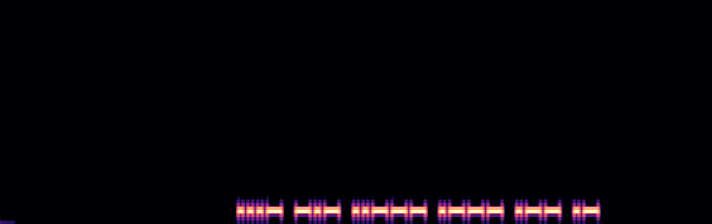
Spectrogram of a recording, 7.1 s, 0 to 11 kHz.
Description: Morse code, heard as a keyed tone, about 25 wpm, 690 Hz. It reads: VK2JWA
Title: DXCC-100 Call Signs - 6 Characters - 25wpm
